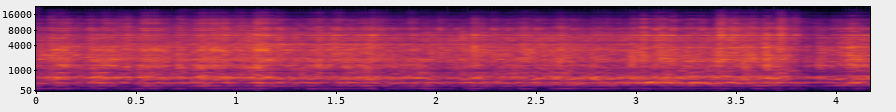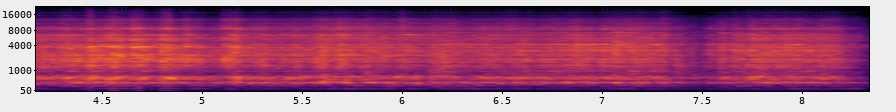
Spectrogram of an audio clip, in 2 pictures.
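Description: A steel winch cable pays out on free spool, the drum clattering and ratcheting steadily with a dense metallic whir and rattle, loud and close, continuing without pause for several seconds.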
